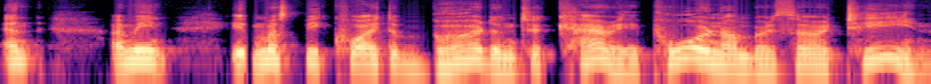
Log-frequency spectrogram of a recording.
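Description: In a Swedish accent, a man speaks at a fairly slow pace with a high pitch. The sound is dry and close with no echo, a very clean recording with a silent background. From Sweden. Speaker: performance storyteller, podcast host. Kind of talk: podcast introduction.

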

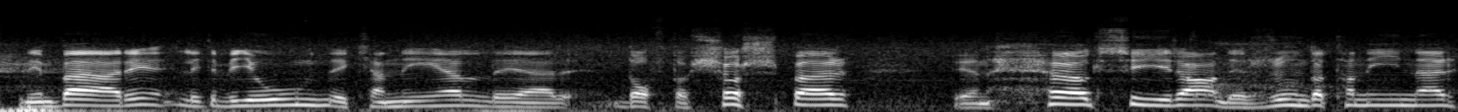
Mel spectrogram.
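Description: Noticeable background noise sits behind a man whose pitch is high for a man. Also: ordinary pitch variation, moderate pace. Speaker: podcast host, wine taster. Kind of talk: casual chat.

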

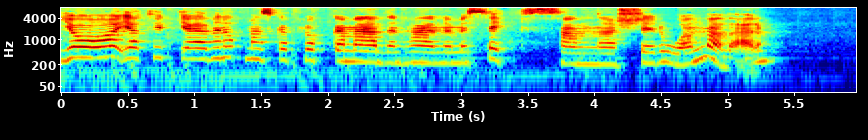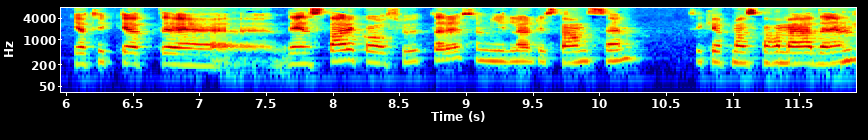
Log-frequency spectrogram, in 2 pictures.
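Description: Here is a woman with an ordinary speaking voice, pitched fairly high. She talks at a fairly slow pace with ordinary pitch variation. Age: 20s. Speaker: harness racing blogger. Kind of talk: casual chat.

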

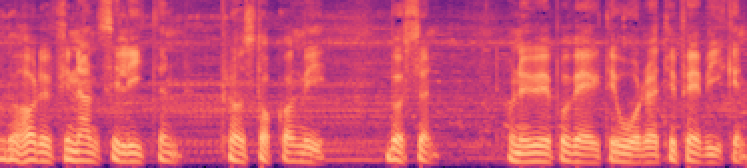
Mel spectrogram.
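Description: Loudness stays very even while the voice moves at a fairly slow pace with ordinary pitch variation and long, frequent pauses. Noticeable background noise runs underneath. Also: man, fairly low pitch for a man. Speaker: relative of the subject. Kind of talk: interview.

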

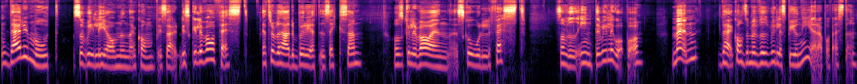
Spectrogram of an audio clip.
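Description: A woman speaks in a normal speaking voice at a moderate pace. Her medium pitch varies in an ordinary way, and the sound is dry and close with no echo. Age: 30s. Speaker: podcast host, magazine journalist. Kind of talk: casual chat.

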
